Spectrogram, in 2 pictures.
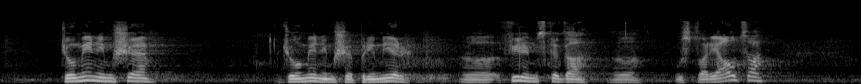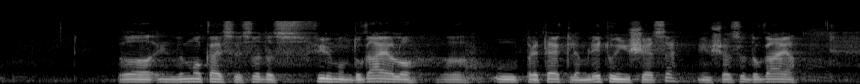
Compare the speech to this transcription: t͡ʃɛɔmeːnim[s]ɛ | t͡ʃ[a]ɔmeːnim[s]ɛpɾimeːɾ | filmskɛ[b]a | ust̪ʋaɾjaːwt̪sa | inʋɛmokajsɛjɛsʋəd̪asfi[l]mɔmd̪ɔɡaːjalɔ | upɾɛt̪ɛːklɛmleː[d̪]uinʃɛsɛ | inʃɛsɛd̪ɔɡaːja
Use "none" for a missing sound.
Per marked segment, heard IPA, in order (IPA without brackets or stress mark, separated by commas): ʃ, ɛ, ʃ, ɡ, l, t̪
